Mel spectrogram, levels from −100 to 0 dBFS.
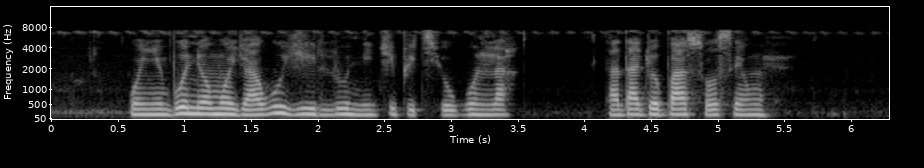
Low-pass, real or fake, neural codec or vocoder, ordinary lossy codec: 7.2 kHz; fake; codec, 16 kHz, 8 kbps, FunCodec, trained on Chinese and English, 25 frames a second; AAC, 64 kbps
